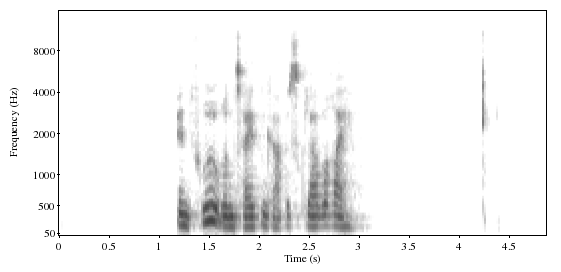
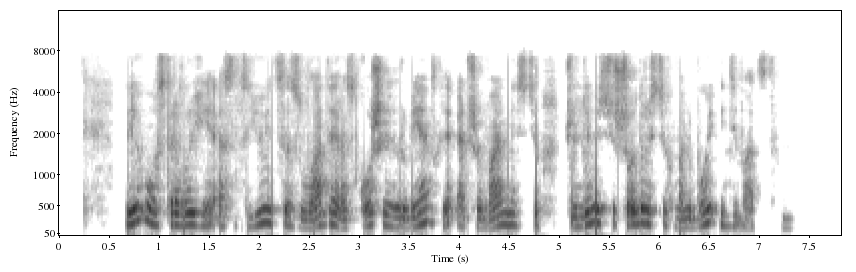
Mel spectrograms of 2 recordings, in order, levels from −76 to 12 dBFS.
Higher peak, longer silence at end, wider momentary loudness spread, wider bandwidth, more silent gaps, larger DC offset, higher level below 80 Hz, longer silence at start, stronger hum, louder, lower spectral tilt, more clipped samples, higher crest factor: second, -6 dBFS vs -2 dBFS; first, 1.95 s vs 0.5 s; about the same, 15 LU vs 13 LU; first, 11 kHz vs 8 kHz; second, none vs 0.57-0.64 s; neither; second, -74 dBFS vs -52 dBFS; first, 1.2 s vs 0.25 s; neither; second, -23 LUFS vs -19 LUFS; about the same, -5 dB/octave vs -4.5 dB/octave; neither; about the same, 20 dB vs 18 dB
